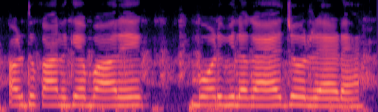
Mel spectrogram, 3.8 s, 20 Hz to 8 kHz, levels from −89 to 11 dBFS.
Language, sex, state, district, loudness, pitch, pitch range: Hindi, female, Uttar Pradesh, Saharanpur, -14 LUFS, 215 Hz, 210-220 Hz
